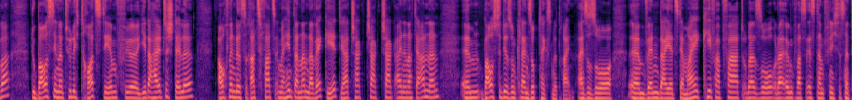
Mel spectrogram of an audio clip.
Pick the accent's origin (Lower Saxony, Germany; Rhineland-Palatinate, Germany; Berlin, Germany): Berlin, Germany; als gebürtige Berlinerin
